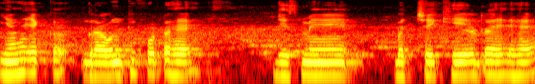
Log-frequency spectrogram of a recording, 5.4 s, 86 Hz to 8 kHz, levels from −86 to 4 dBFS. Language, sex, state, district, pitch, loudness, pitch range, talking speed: Hindi, male, Maharashtra, Gondia, 140 Hz, -16 LUFS, 140-145 Hz, 125 wpm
